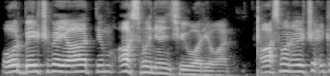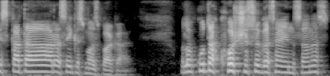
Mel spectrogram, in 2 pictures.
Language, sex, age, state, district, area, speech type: Kashmiri, male, 60+, Jammu and Kashmir, Ganderbal, rural, spontaneous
